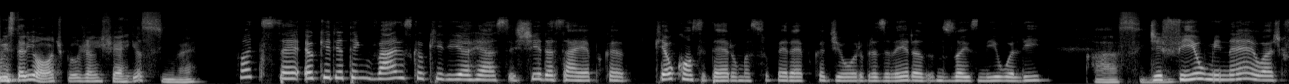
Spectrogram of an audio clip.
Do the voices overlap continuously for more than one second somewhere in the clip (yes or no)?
no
